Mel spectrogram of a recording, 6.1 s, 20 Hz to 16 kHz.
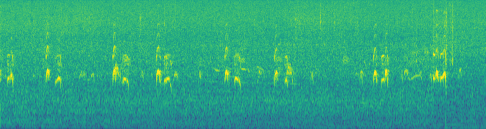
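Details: European bee-eaters (Merops apiaster), recorded in May 2023, give short, liquid rolling calls, often in quick pairs, about every half second over a soft steady background hiss.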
